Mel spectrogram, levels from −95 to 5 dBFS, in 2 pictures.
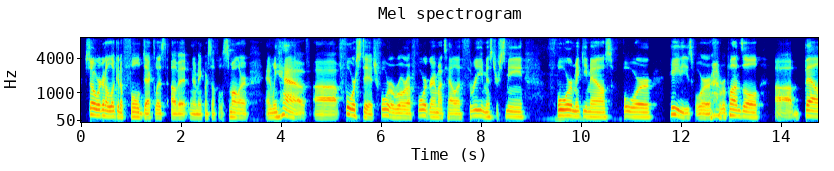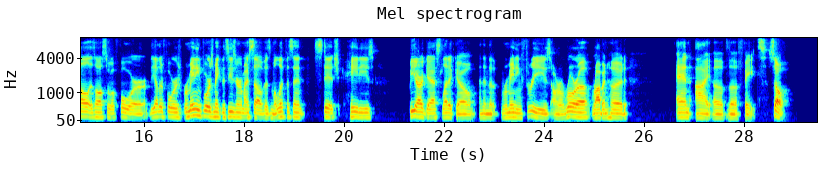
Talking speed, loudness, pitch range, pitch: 160 wpm, -24 LUFS, 105-135 Hz, 120 Hz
